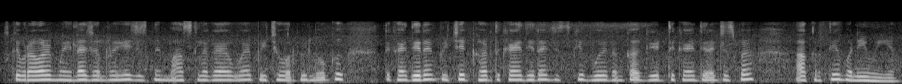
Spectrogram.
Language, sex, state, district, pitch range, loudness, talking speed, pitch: Hindi, female, Maharashtra, Chandrapur, 200-215 Hz, -19 LUFS, 270 wpm, 205 Hz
